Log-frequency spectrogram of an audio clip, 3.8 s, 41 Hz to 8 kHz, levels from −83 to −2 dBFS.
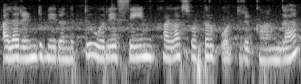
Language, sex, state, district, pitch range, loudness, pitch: Tamil, female, Tamil Nadu, Kanyakumari, 205-230 Hz, -15 LUFS, 220 Hz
